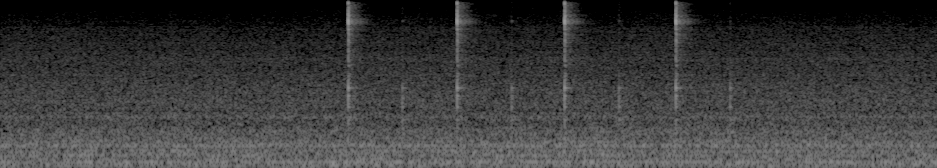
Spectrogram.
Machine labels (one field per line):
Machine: valve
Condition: normal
